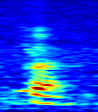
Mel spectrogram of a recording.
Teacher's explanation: So k, it's at the back of the tongue.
